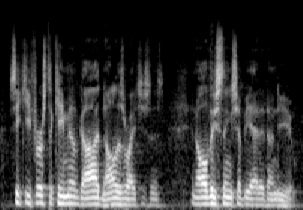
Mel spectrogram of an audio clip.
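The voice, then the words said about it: Speaks very fast. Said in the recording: “I say that quickly”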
